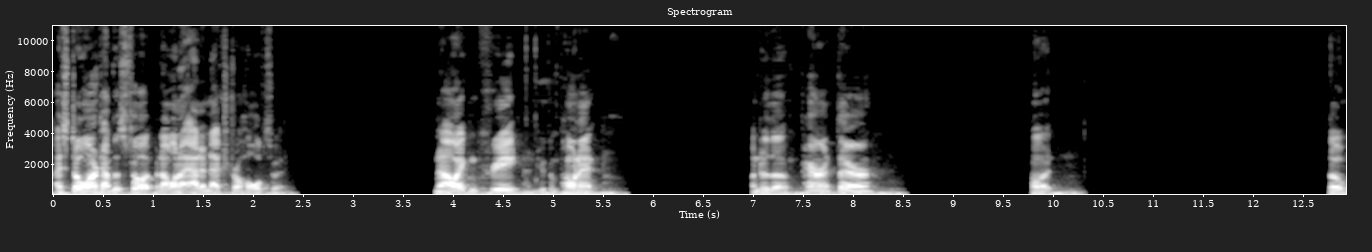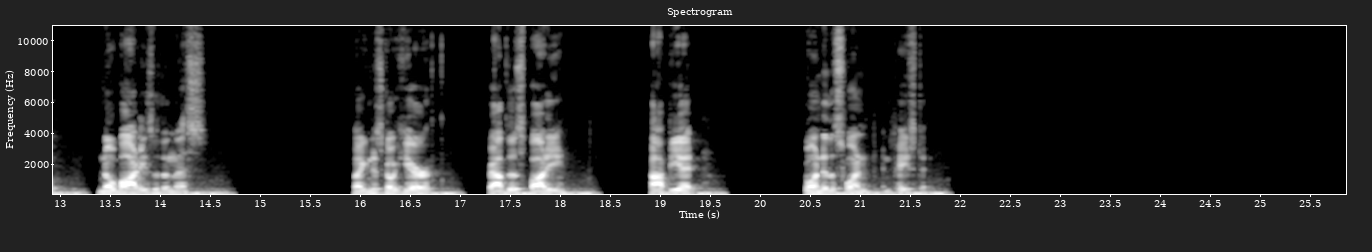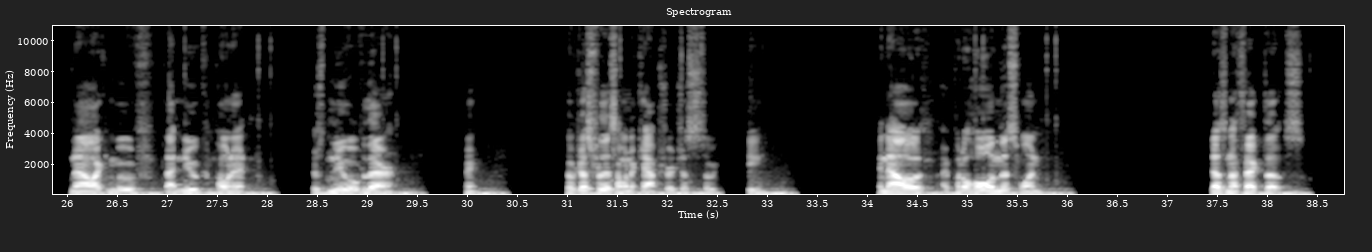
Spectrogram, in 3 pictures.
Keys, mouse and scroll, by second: 4.6 click, 8.6 click, 10.0-11.0 typing, 12.5 click, 15.6 click, 16.6 click, 17.2 click, 18.7 ctrl+c, 19.5 click, 21.0 ctrl+v, 24.0 click, 25.1 click, 25.9 click, 27.8 click, 29.0 click, 31.3 click, 32.0 click, 34.9 click, 35.7 click, 36.9 click, 38.3 click.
